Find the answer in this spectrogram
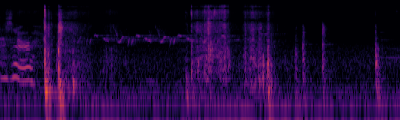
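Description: Hand scooping and stirring a gritty compost, perlite and peat moss potting mix in a plastic wheelbarrow tub: soft rustling and scraping, with a couple of sharp knocks about half a second in and another click near the end.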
